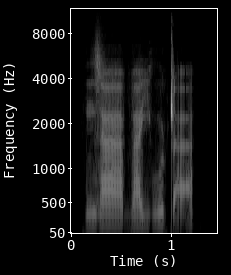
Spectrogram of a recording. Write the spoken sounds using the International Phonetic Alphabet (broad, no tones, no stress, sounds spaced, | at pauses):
n z aː b a j u ʈ a̰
